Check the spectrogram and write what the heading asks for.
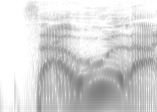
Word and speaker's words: Sowell: Yeah, he's an upgrade on Bradley Sowell, or Sowell, however you say his name, who was starting. – Saula. – I mean, Fletcher Cox and Brandon Graham are... – That's the correct pronunciation.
